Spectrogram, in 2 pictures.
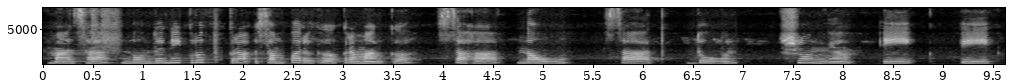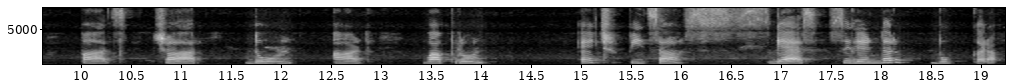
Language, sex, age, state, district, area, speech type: Marathi, female, 18-30, Maharashtra, Sindhudurg, rural, read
